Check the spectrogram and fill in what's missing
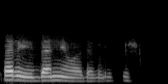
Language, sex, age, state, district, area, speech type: Kannada, female, 30-45, Karnataka, Chikkaballapur, urban, conversation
